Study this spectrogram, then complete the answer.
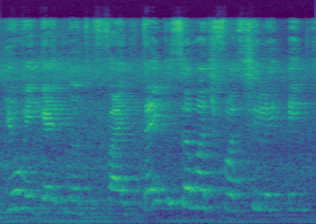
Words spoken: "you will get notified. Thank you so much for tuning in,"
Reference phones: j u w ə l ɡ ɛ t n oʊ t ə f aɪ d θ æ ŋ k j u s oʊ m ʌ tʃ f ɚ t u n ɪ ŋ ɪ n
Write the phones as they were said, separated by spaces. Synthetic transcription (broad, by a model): j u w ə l ɡ ɛ t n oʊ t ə f aɪ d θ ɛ ŋ k j u s oʊ m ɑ tʃ f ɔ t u l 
